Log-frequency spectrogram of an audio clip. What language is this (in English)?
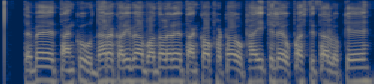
Odia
